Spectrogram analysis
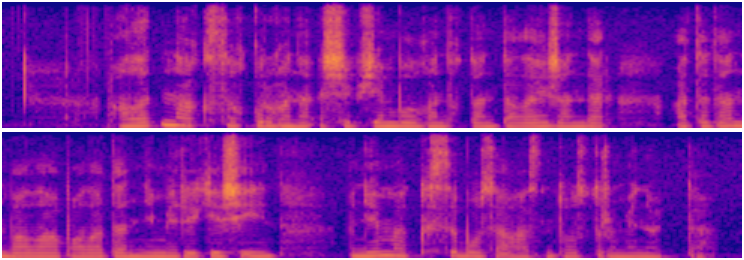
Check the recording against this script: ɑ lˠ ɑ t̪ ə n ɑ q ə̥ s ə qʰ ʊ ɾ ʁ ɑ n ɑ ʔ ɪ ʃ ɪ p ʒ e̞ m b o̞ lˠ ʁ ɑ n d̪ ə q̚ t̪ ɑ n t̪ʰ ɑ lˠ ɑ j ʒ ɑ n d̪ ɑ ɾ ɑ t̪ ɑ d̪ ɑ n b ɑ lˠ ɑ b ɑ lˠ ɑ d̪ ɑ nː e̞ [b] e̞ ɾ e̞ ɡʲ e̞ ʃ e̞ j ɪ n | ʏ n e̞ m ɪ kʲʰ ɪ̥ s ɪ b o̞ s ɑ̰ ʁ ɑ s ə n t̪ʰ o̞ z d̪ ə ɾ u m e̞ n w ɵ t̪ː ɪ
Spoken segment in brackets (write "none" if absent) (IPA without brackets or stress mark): m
